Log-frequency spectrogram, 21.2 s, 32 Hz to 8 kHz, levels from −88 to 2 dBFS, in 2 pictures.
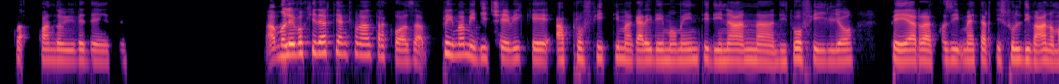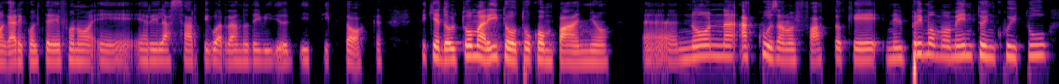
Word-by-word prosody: Qua - - -6
quando 155 0 -2
vi 150 -1 -4
vedete. 145 -2 -7 1.4
Ma - - +1
volevo 220 +3 +6
chiederti 245 0 +1
anche 235 0 -3
un'altra 215 -2 -1
cosa. 150 -4 -3
Prima 220 -3 0
mi 195 -5 -2
dicevi 170 -1 -4
che 160 -2 -1
approfitti, 170 +2 -4
magari, 155 0 0
dei 155 0 -2
momenti 155 +2 -4
di 150 -1 -4
nanna 150 -2 0
di 140 +1 -9
tuo 165 +3 +1
figlio 155 -1 -4 0.3
per, 150 -1 +2
così, 160 -1 -4
metterti 155 +1 -3
sul 160 +1 -2
divano, 155 -2 +2
magari, 140 0 0
col 140 -1 -4
telefono 145 0 -1
e 145 -1 -8
e 155 -1 -7
rilassarti 150 -1 -4
guardando 145 -2 -2
dei 150 - -5
video 145 -1 -6
di 155 +2 -9
TikTok. - - -5 0.4
Ti 195 - -12
chiedo: 170 -5 +6
il 160 - +3
tuo 200 +4 +6
marito 185 -2 +7
o 150 - +7
tuo 160 -1 0
compagno, 140 -2 +2 0.2
ehm, 150 +1 -8
non 200 +3 +1
accusano 190 -4 +3
il 155 - -2
fatto 155 +2 -4
che, 160 -1 -1
nel 170 +1 -4
primo 225 +2 +4
momento 200 +1 0
in 195 -2 +4
cui 190 0 -3
tu 210 +1 -2
155 Hz, 165 wpm, -24 LUFS, 150-185 Hz, 1.4 s, marito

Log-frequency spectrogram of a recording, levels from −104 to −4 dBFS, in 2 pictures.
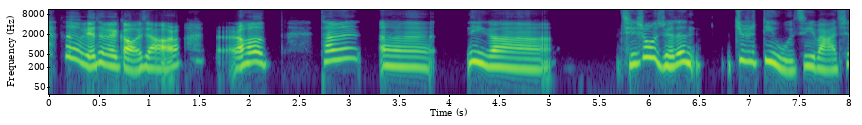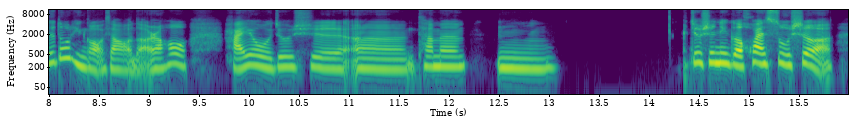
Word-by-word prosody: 特 395 -6 0
别 220 -5 +3
特 280 - 0
别 225 -2 +2
搞 170 -5 +4
笑， 195 +3 +2 0.6
然 200 - +5
后 275 0 +3 0.5
他 310 +1 +2
们 370 +2 -3 0.2
嗯， 210 -3 -2 0.3
那 290 -1 +2
个 190 -5 -1 0.7
其 245 +1 -2
实 410 - +1
我 400 - +4
觉 220 -4 +1
得 275 +5 +3 0.5
就 335 - -2
是 300 - -2
第 295 -1 +1
5 175 -9 -2
季 215 +6 -4
吧， 180 -3 -2
其 - - -15
实 270 +2 -3
都 380 +5 +1
挺 245 - 0
搞 180 -2 -1
笑 175 -2 -2
的， - - -4
然 185 +1 +1
后 245 -2 -1 0.4
还 180 0 +3
有 220 -3 -1
就 205 +2 -3
是， 190 -4 -4
呃， 180 -2 -3
他 210 -1 -2
们 210 0 0 0.3
嗯。 190 0 -2 1.3
就 275 - +1
是 275 +1 +3
那 270 0 +6
个 225 -3 +8
换 270 +2 +7
宿 255 -1 0
舍， 255 +3 +3
215 Hz, 175 characters per minute, -24 LUFS, 185-270 Hz, 1.3 s, 个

